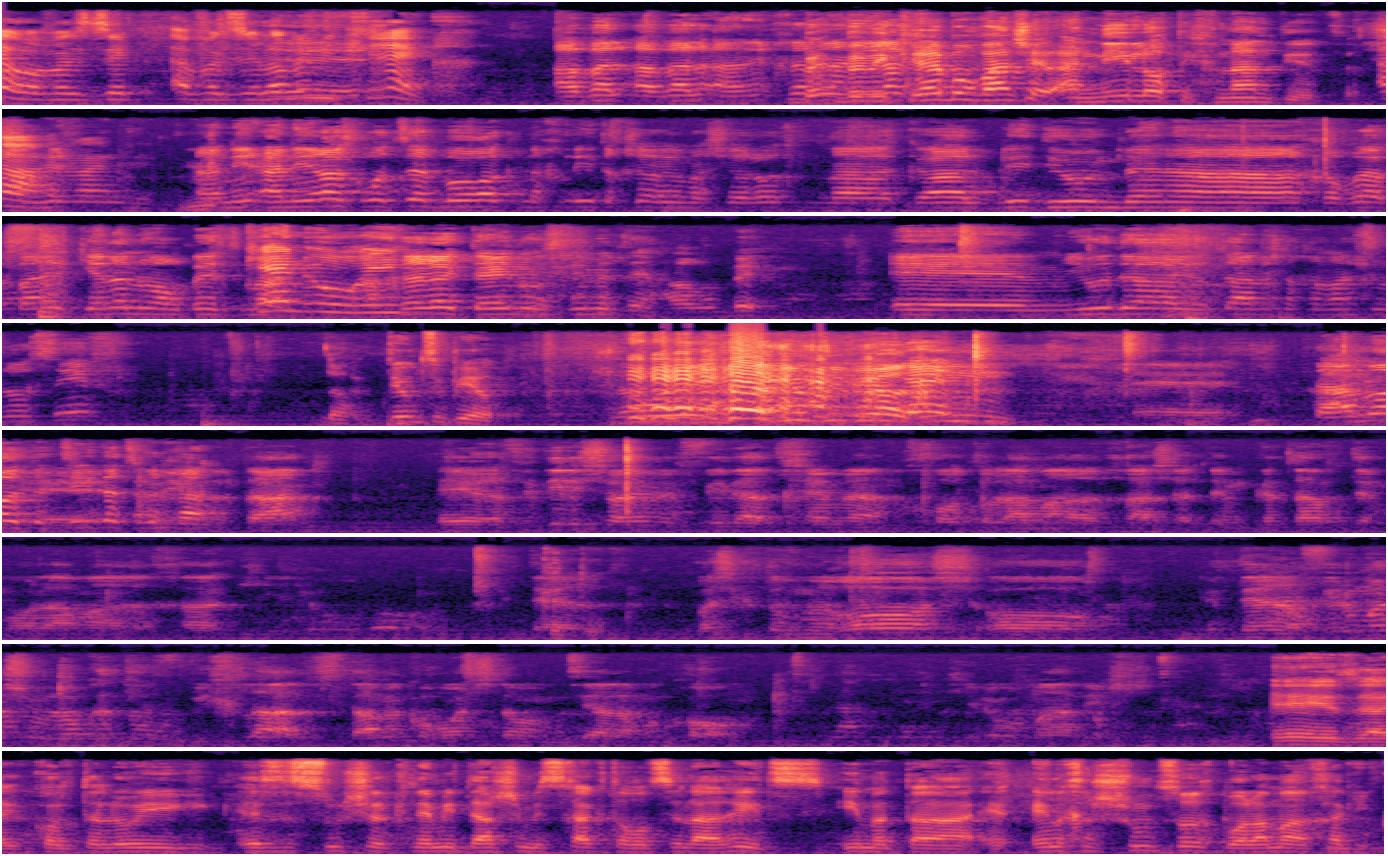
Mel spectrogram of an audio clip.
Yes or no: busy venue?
yes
